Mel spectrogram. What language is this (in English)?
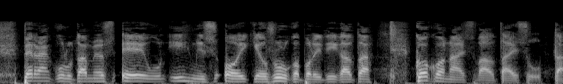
Finnish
